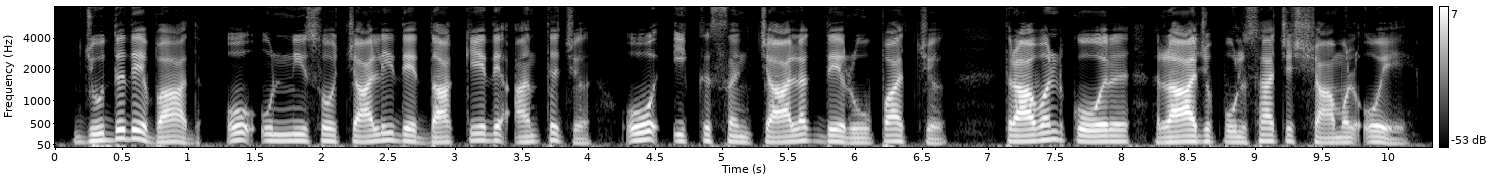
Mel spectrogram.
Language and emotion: Dogri, neutral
